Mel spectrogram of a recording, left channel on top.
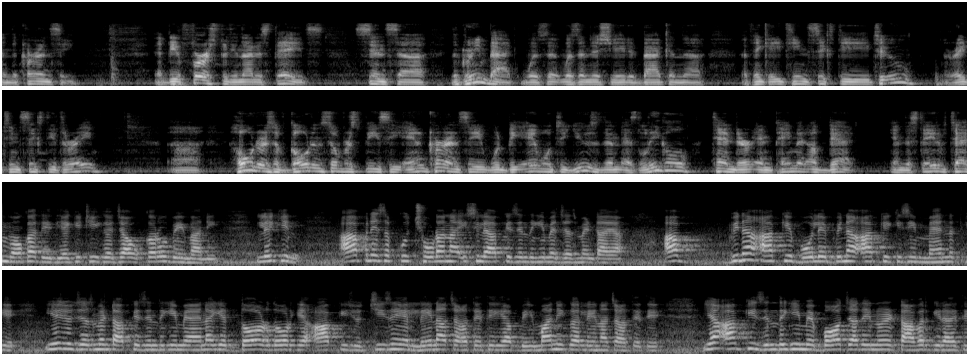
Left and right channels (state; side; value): different; both; correlation 0.00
